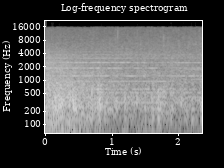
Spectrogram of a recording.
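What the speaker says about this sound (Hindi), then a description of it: "बाहर बहुत तेज बारिश हो रही थी, बिजली भी कड़क रही थी।" Heavy rain pours down steadily with rolls of thunder rumbling through it, a dense, continuous downpour with no voices.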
